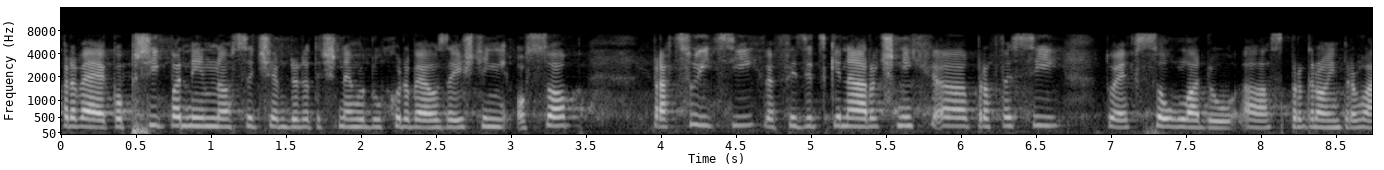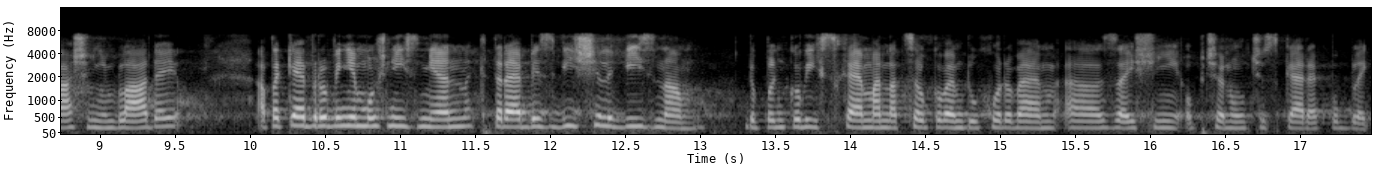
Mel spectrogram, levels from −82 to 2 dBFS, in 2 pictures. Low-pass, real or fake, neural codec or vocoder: 7.2 kHz; fake; codec, 16 kHz, 8 kbps, FunCodec, trained on LibriTTS, 25 frames a second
